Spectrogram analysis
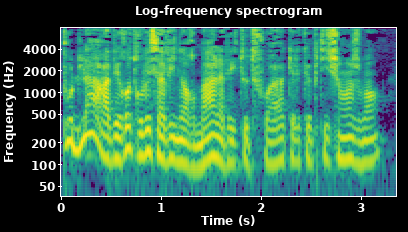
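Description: Expressive male audiobook narrator with a husky voice. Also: fast talker. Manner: expressive, shifts pitch widely for dramatic moments. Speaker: audiobook reader. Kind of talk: scripted narration.

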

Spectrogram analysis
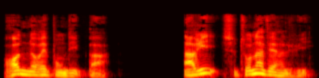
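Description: A man narrates an audiobook with lively, dramatic swings in tone. His voice has a husky grain, recorded close on a studio mic with a dry sound. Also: lowish voice, normal speed, no echo. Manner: animated, dramatic storytelling. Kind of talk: expressive audiobook reading.

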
